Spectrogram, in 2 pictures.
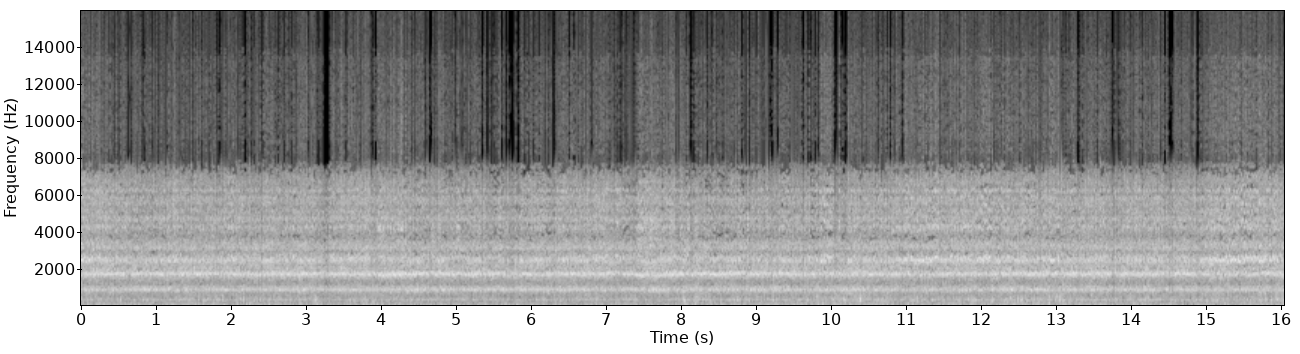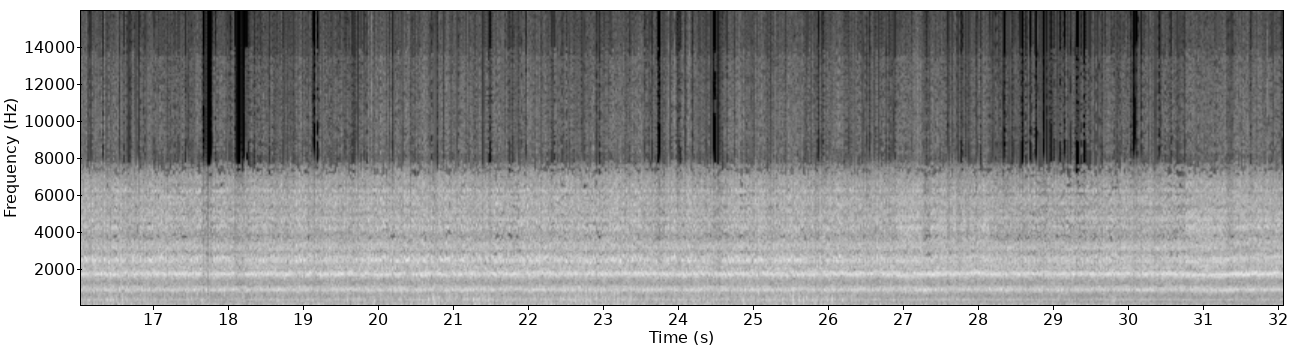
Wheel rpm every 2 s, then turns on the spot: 230, 230, 230, 230, 230, 230, 240, 230, 230, 240, 240, 230, 230, 230, 230, 230.
none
